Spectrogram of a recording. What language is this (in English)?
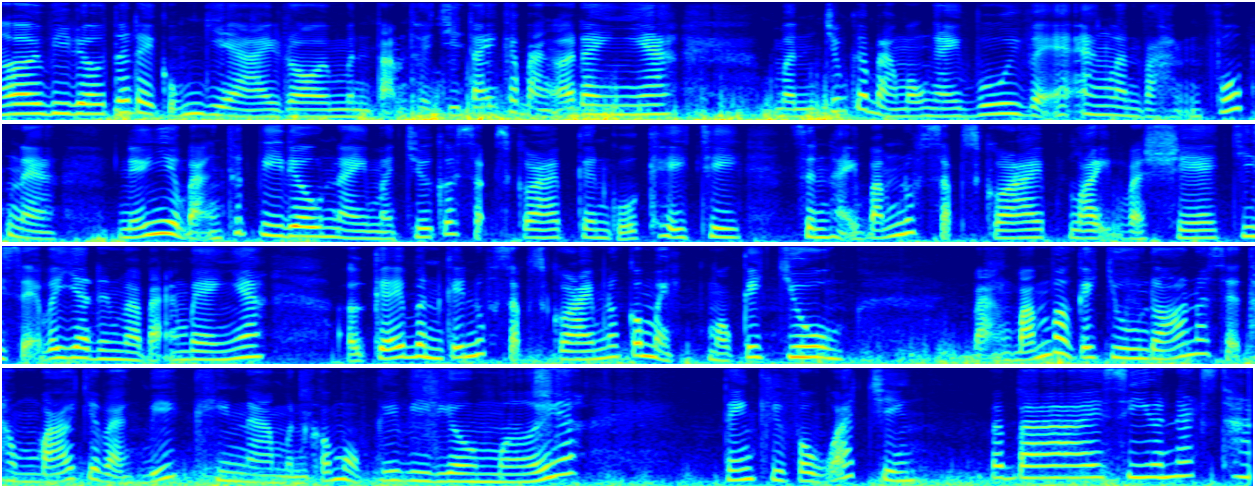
Vietnamese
